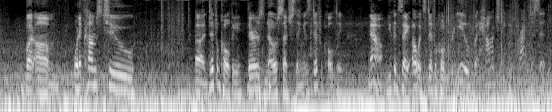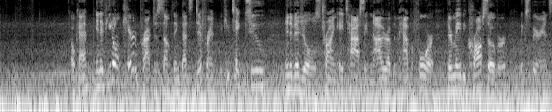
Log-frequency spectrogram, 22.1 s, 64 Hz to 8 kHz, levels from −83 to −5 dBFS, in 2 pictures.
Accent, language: American, English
